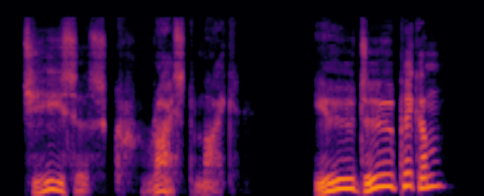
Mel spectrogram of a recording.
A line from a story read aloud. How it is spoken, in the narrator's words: she said, her voice awed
